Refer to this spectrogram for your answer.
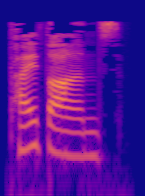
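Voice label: "pythons", British English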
